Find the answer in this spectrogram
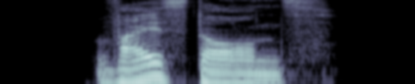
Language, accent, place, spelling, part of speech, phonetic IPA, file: German, Germany, Berlin, Weißdorns, noun, [ˈvaɪ̯sˌdɔʁns], De-Weißdorns.ogg
- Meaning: genitive of Weißdorn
